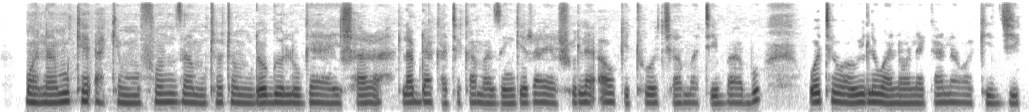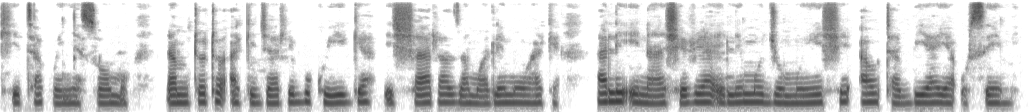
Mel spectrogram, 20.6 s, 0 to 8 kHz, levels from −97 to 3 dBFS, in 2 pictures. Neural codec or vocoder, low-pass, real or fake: none; 7.2 kHz; real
